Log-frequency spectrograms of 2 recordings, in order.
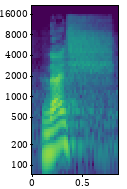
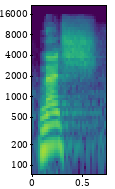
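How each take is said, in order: No difference in how they are said.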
